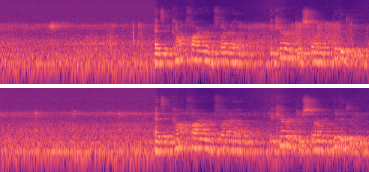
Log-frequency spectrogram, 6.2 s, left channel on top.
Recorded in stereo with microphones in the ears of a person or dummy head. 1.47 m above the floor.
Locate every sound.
2.6 s a woman speaking: 10° left (ahead or behind), 1.0 m; by 6.1 s 45° left (ahead or behind), 3 m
